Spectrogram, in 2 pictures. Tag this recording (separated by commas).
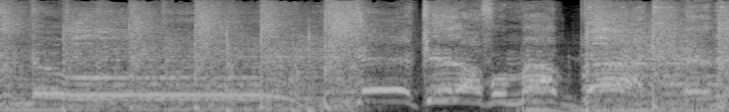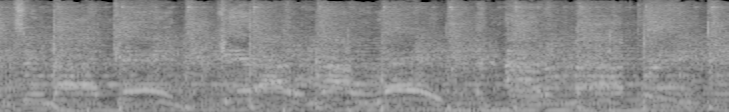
Music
